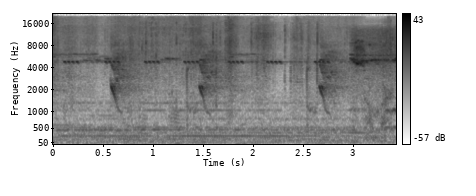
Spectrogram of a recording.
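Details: Red-tailed lemurs in western Madagascar give sharp, piercing alarm cries about once a second over background music, warning the troop after people entered their territory.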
